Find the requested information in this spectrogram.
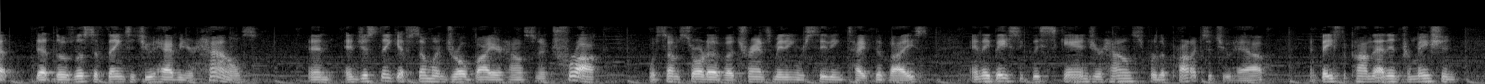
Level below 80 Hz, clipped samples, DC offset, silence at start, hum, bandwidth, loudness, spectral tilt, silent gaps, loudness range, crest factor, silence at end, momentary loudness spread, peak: -48 dBFS; under 0.1%; under 0.1%; 0 s; none; 6.2 kHz; -21 LUFS; -6.5 dB/octave; none; 3 LU; 18 dB; 0 s; 12 LU; -2 dBFS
